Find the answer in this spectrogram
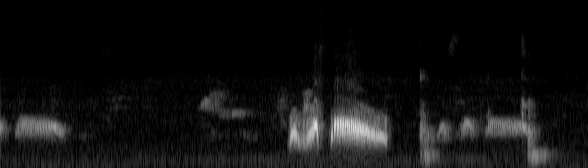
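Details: A caged spotted dove kept as a lure gives its deep booming call: a soft low coo, a brief pause, then a sharp note and a loud, long, rolling coo, followed by quiet low notes and a fading coo.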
